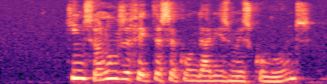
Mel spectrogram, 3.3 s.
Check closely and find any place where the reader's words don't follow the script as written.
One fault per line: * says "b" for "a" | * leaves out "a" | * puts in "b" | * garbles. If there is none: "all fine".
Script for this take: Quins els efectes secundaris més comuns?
* puts in "són"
